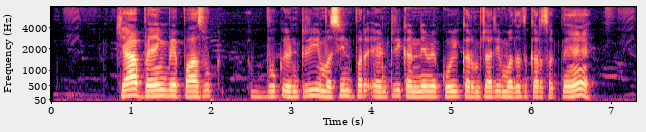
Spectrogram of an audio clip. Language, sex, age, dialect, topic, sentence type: Hindi, male, 36-40, Garhwali, banking, question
